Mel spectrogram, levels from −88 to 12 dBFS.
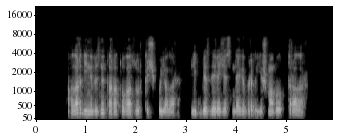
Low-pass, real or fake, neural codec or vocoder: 7.2 kHz; real; none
